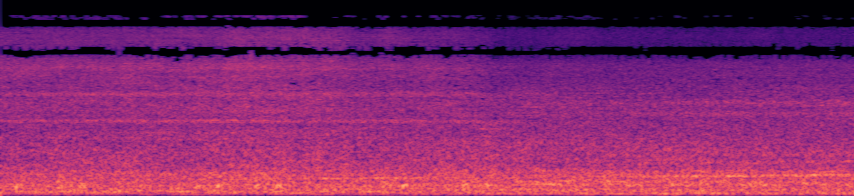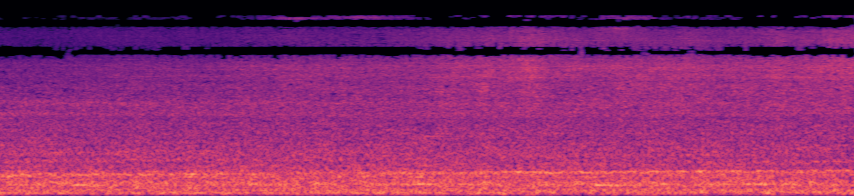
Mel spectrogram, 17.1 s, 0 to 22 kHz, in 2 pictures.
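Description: Coupled E3 and E2 series Shinkansen train departing and running past the platform. Its motors give a whine that slowly rises in pitch as it gathers speed, over a steady running rumble.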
